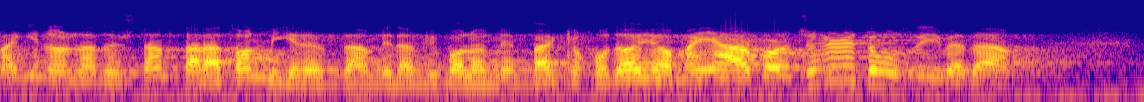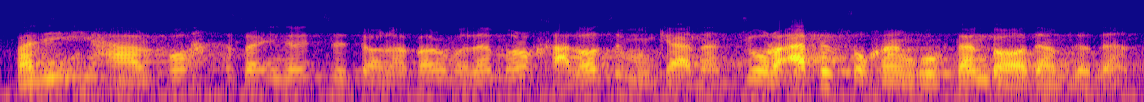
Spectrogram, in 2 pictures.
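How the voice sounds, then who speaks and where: A male preacher with a high, bright, ringing voice delivers an animated sermon full of stories. He keeps addressing his listeners directly and repeats lines for emphasis. He sounds like he is in a big echoing hall with a long reverb tail. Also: highs cut off. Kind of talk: sermon with storytelling.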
